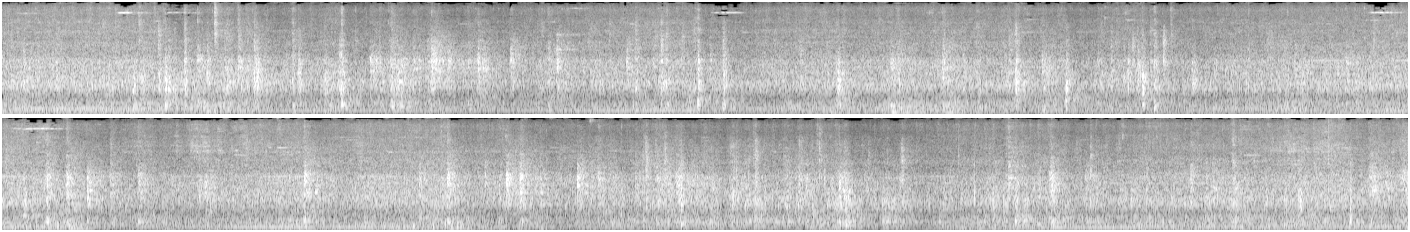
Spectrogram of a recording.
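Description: Rocks and gravel crunch and clatter under a bulldozer blade.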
